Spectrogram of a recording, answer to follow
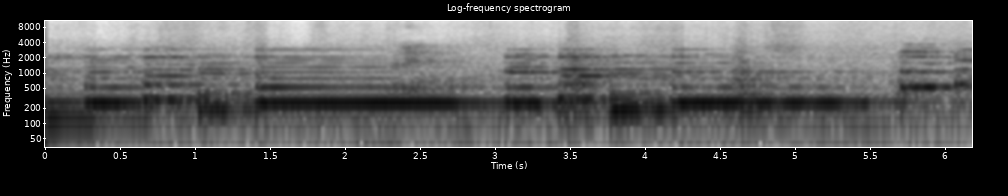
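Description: Electric guitar, a red Les Paul-style solid-body, playing a single-note melodic line, one note at a time, with a few notes held for about a second.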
